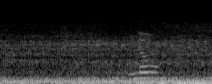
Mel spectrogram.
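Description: Massey Ferguson 185 tractor's four-cylinder diesel engine running steadily in a low hum.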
